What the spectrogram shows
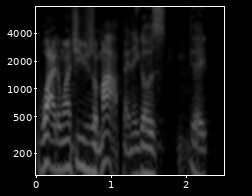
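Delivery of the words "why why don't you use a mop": normal talking voice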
